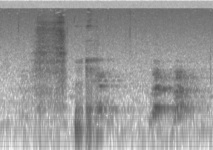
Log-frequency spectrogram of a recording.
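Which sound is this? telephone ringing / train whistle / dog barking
dog barking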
